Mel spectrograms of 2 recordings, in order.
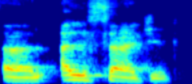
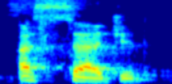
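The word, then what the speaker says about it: الساجد: they'll call me as al-sajid, al. They'll pronounce the al, like literally pronounce the al, right? You can't do that in Arabic, right? You have to pronounce it as as-sajid.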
